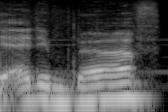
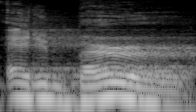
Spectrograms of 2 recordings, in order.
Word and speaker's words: Edinburgh: Edinburgh heißt es übrigens, ne? Habe ich jetzt mitbekommen. Edinburgh wird es ausgesprochen, also Eddie, nicht Edinburgh, nicht Edinburgh, nicht Eddies Geburt, sondern Edinburgh. Weswegen sich Rockstar Games spontan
